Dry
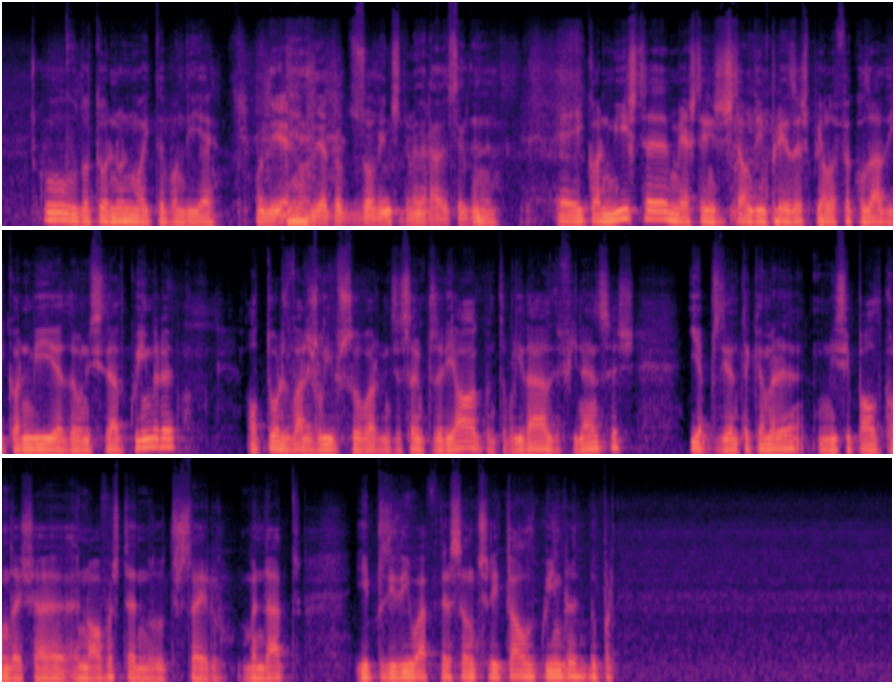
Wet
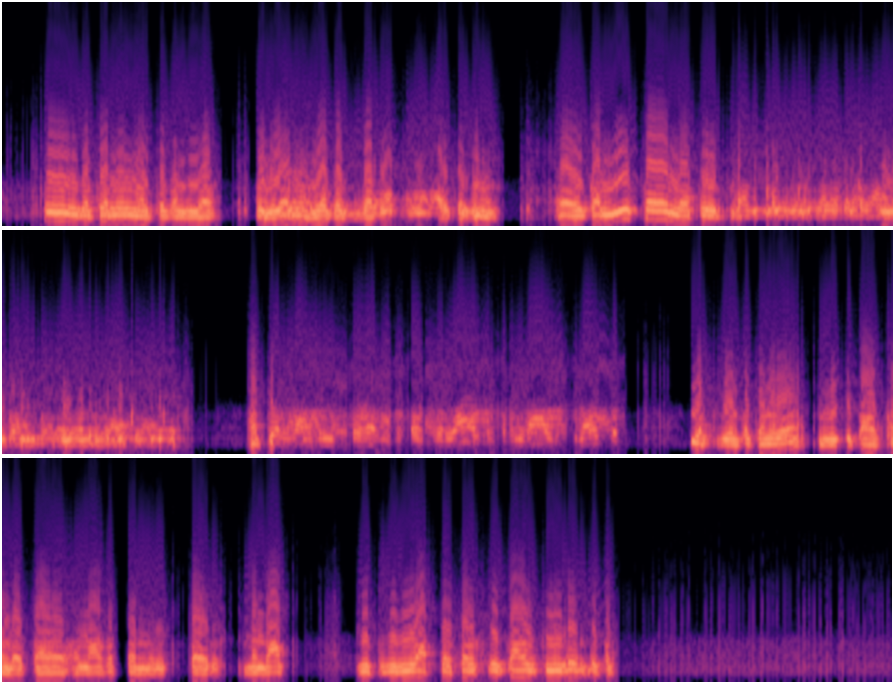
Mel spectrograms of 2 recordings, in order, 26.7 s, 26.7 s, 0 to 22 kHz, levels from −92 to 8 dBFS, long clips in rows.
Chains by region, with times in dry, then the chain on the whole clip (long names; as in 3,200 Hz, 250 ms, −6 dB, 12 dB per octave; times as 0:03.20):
0:03.70–0:04.37: lower of the sound and its delayed copy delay 8.3 ms + phaser with its sweep stopped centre 690 Hz, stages 6
0:07.38–0:10.63: high-pass filter 220 Hz 24 dB per octave + compressor whose output falls as the input rises −31 dBFS, ratio −0.5 + single-tap delay 317 ms −6.5 dB
0:11.62–0:15.14: high-pass filter 450 Hz 24 dB per octave + gain into a clipping stage and back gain 31.5 dB + echo with shifted repeats 143 ms, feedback 49%, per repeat +120 Hz, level −9 dB
0:18.30–0:19.47: downward expander −31 dBFS + parametric band 440 Hz −3 dB 2.8 octaves
whole clip: Chebyshev band-pass filter 180–720 Hz, order 4; leveller curve on the samples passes 3; upward compression, threshold −36 dBFS; level +3 dB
